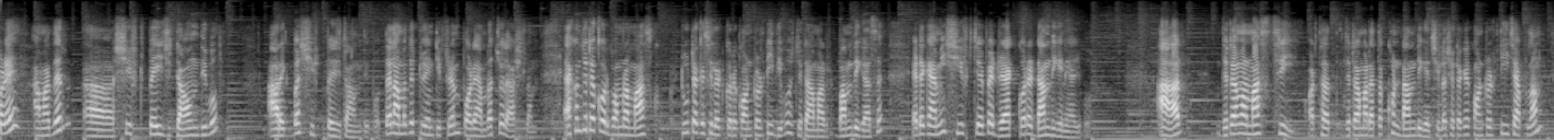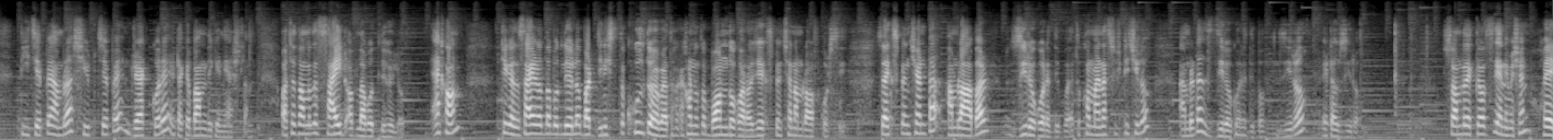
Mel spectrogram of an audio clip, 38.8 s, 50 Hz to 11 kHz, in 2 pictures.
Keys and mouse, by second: 2.4 Return, 3.1 shift+Page_Down, 4.3 shift+Page_Down, 8.5 click, 9.7 ctrl+t, 11.8 click, 16.1 click, 16.8 click, 18.9 ctrl+t, 20.5 ctrl+shift+t, 20.5 shift+click, 34.0 click, 35.0 KP_0, 35.4 Return, 36.2 click, 37.5 Return, 37.5 click, 37.5 KP_0.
